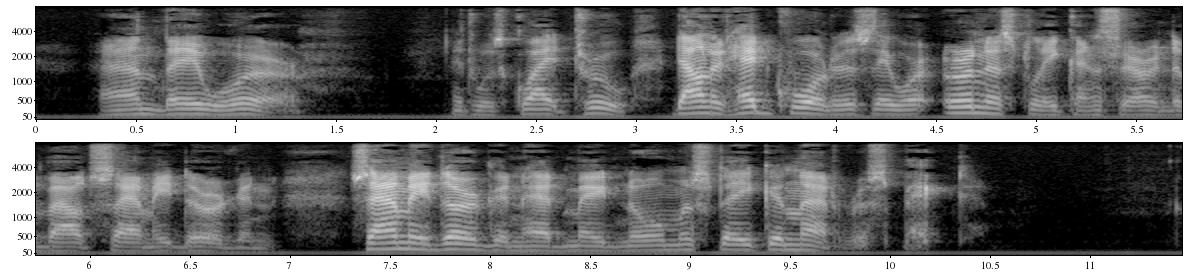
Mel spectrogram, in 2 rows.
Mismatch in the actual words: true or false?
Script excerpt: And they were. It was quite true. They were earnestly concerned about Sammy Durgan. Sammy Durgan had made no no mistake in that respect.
true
